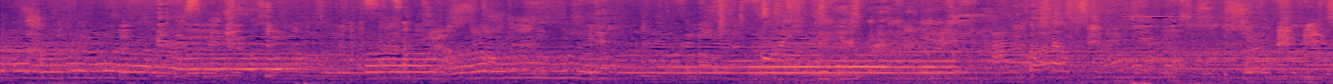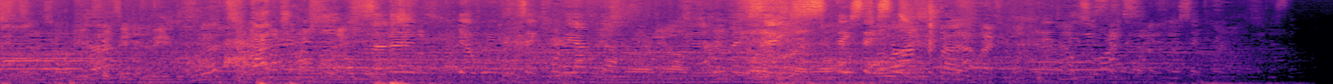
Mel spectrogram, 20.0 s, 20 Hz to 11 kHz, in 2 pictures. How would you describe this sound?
Street Ambience muezzin 3
Recorded in Agadir (Marocco) with a Zoom H1.
street, talk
